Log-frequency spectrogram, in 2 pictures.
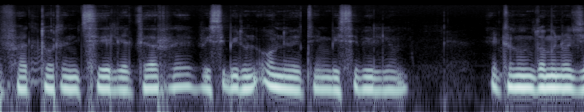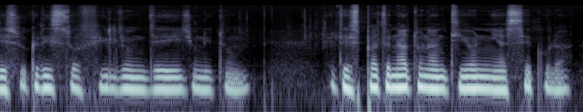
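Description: A man's voice: medium pitch, mellow, no echo. A man, a priest, solemnly reciting Latin Mass prayers and reading the Gospel aloud in Spanish. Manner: slow, solemn intoning.

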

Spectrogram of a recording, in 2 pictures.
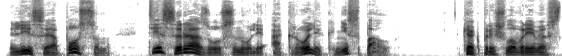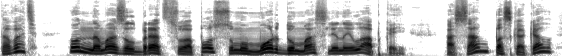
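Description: A man narrating a storybook in a lively, expressive way. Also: on the low side, dry recording, clean studio sound. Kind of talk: storybook reading.

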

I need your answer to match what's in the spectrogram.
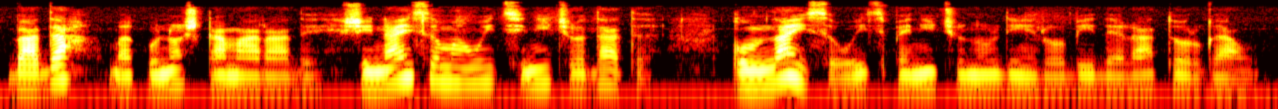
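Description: A man reading the part of a nervous condemned cavalry prisoner who asks quiet, pressing questions in an audiobook. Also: a little high. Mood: uneasy.

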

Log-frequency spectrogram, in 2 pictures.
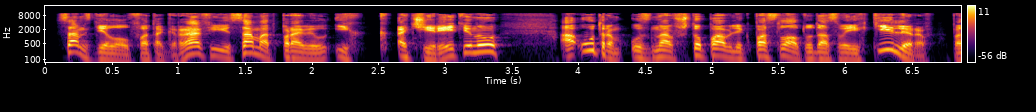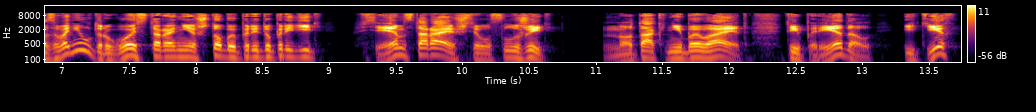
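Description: A man voicing a hard, commanding detective who interrogates in loud, clipped commands. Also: on the low side, no echo, clean studio sound.

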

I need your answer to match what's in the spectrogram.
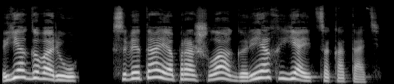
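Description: A woman voicing a drunken, self-pitying man with a hoarse, whining voice, in an audiobook. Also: on the high side, animated, slow, darkish tone, no echo, studio quality, pitched above the performer's own voice. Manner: whining, complaining.

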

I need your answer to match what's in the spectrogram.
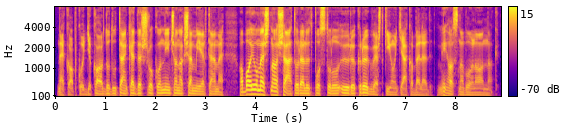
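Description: Brief: sly scheming old voivode, insinuating, deep-voiced storybook figure, read by a man. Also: hardly any pauses, no echo, clean studio sound, natural voice.

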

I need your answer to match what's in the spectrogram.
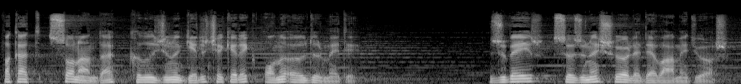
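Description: Deep-voiced man reading solemn religious history. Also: animated, normal speed, fairly bright tone. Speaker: narrator. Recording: reverberant with faint background music.

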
